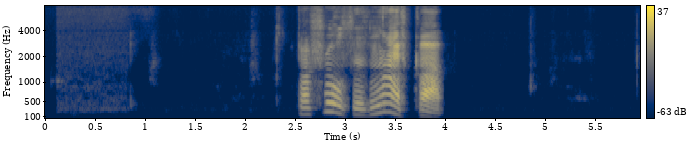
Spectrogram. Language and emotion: Russian, angry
